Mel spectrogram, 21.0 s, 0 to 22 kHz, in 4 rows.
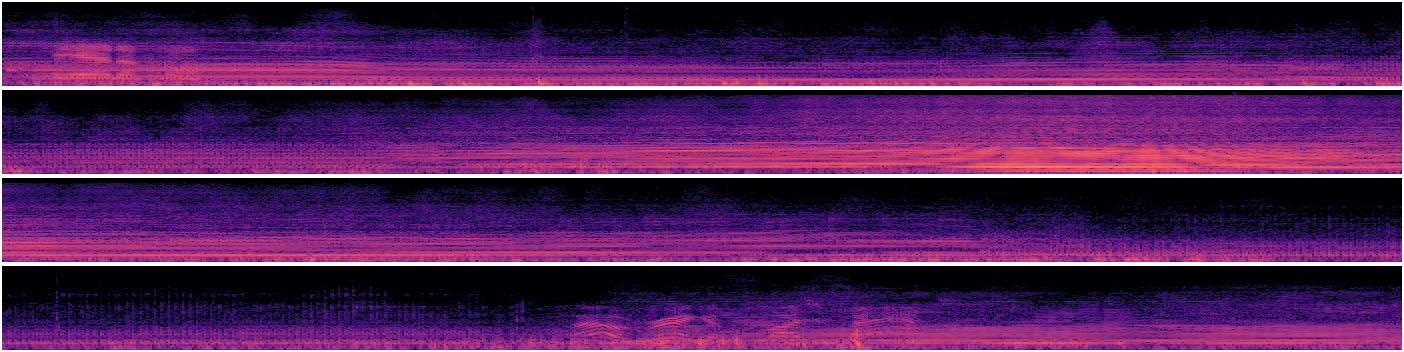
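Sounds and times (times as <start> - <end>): model plane engine buzzing: 0.0 - 21.0.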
